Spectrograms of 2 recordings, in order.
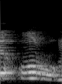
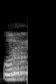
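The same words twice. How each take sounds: First: "और" as a full, rounded "or"; heavy Ra. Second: First "और" as "urr", light trilled R; thin Ra. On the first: Teacher modelling the correct reading, heavy Ra. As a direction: thicken the R of "और". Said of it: "मोटा करके पढ़ेंगे". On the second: Teacher showing what not to read, thin Ra. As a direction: roll a thin R in "और". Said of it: "और नहीं पढ़ेंगे". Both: Shown as a demonstration.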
